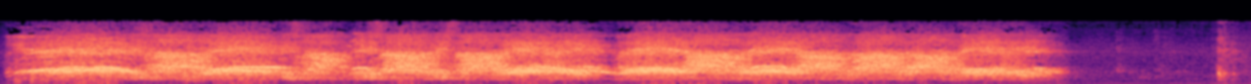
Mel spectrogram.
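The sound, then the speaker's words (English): An audience chants loudly together in Sankirtan style, many voices blending in steady, rhythmic, repeating phrases for about thirteen seconds before stopping abruptly into near silence. “the Sankirtan movement, the loud congregational chanting”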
